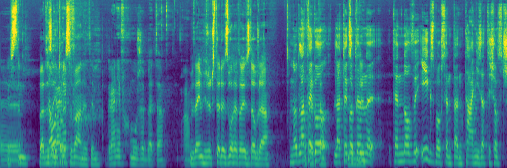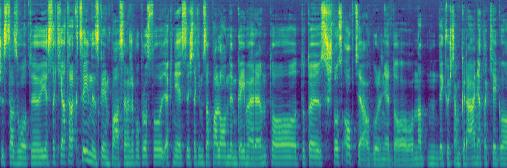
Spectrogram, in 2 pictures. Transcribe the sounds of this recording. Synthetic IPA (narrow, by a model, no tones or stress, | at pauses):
jɛst̪ɛmbaɾd̪zɔzaint̪ɛɾɛsɔvanɘt̪ɘmɡɾaɲɛfxmuʐɛbɛt̪a | avɘd̪ajɛmʲiɕ̬ɛʐɛt͡ʂt̪ɛɾɘzwɔt̪ɛt̪ɔjɛst̪d̪ɔbɾa | nɔd̪lat̪ɛɡɔd̪lat̪ɛɡɔt̪ɛnt̪ɛnːɔvɘʔiɡzbɔkst̪ɛnt̪ɛnt̪aɲizat̪ɘɕɔnstʂɘst̪azwɔt̪ɘjɛst̪ːakʲiat̪ɾakt̪sɘjnɘzɡɛjmpasɛmʐɛp̬ɔpɾɔst̪ujakɲɛjɛst̪ɛɕt̪akʲimzapalɔnɘmɡɛjmɛɾɛmt̪ɔt̪ɔt̪ɔjɛst̪ʂt̪ɔsɔ̰pt̪sʲja̰ɔɡulɲɛd̪ɔnajakʲeɡɔɕt̪amɡɾaɲat̪akʲɛɡɔ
